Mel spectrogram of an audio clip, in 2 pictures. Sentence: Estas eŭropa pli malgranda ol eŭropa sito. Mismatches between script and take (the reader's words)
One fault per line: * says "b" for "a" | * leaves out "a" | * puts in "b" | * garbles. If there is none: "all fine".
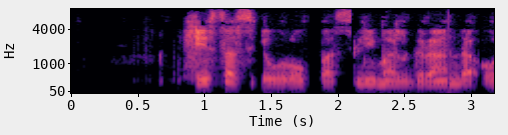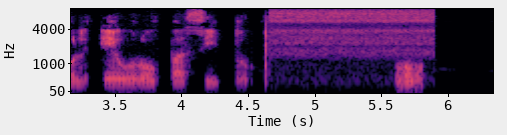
all fine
